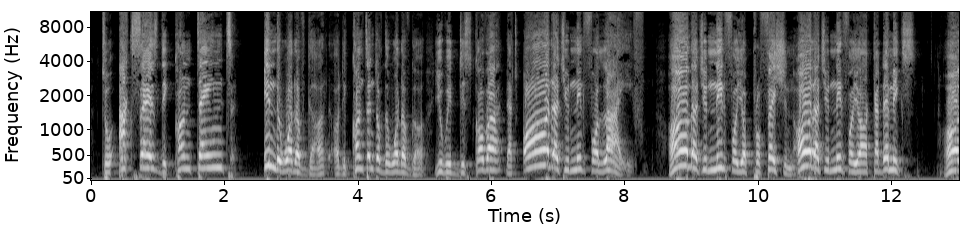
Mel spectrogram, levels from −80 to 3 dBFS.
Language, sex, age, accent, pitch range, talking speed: English, male, 50-69, Nigerian, 180-245 Hz, 195 wpm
